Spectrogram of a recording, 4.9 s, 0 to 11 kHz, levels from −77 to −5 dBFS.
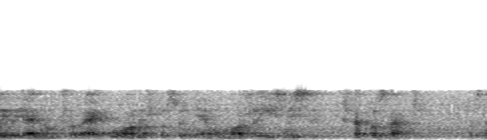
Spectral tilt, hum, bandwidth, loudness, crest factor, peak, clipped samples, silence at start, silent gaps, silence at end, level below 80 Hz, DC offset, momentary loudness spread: -8 dB/octave; none; 4.2 kHz; -20 LUFS; 18 dB; -2 dBFS; under 0.1%; 0 s; none; 0 s; -72 dBFS; under 0.1%; 14 LU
